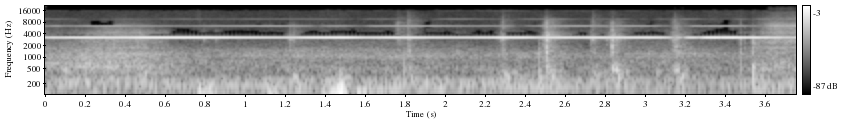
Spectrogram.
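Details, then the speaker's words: Vintage motorcycle being started on a jump box, in neutral: thin high electronic beep keeps cutting in and out over quiet background; unidentified repeating warning beep, source not found. "I don't know what that deeper is open think we can figure that out that beep is crazy I apologize I got to figure out what that that beep is"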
